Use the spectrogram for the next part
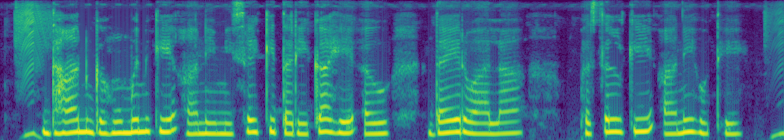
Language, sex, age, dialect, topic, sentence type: Chhattisgarhi, female, 18-24, Northern/Bhandar, agriculture, statement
